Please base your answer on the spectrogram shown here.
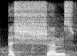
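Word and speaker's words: الشمس: Dans le cas des lettres solaires, le fait de doubler la lettre qui suit le lam est très important, car le lam, lorsqu'il n'est pas prononcé, en réalité, il a fusionné, il s'est caché dans la lettre qui va le suivre, et cette lettre-là va devenir donc plus forte, il faut la prononcer doublement, c'est comme le soleil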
